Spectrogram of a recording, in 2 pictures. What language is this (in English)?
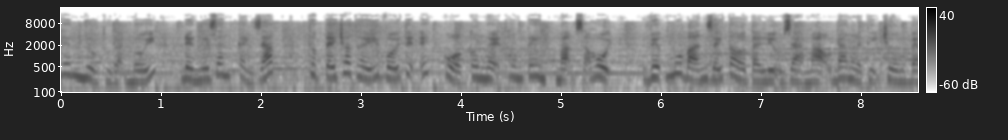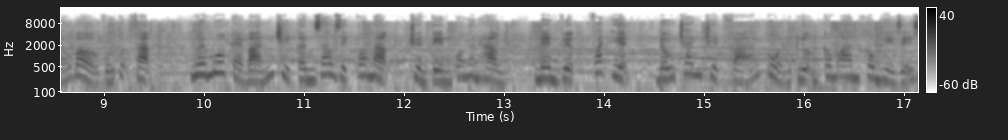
Vietnamese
